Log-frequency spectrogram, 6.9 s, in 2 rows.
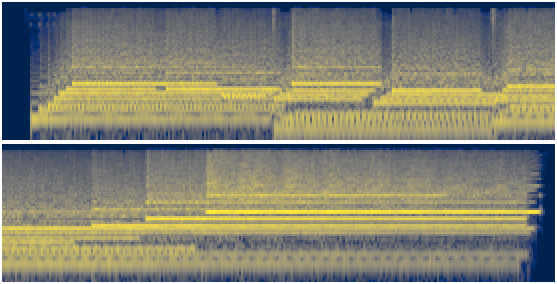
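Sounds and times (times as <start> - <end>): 
slowed distorted game over jingle: 0.2 - 6.8.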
